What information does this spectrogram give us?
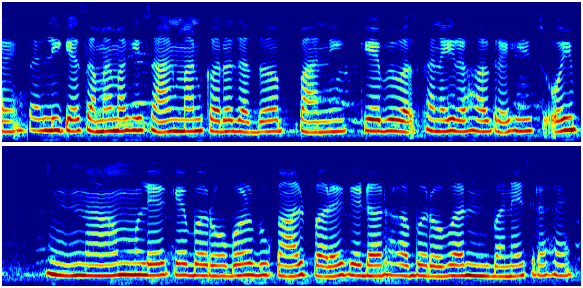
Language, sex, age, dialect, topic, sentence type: Chhattisgarhi, female, 18-24, Central, agriculture, statement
